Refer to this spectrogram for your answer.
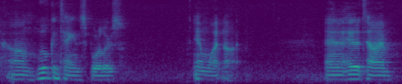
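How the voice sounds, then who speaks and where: A man with an American accent speaks at a medium pitch with fairly even intonation and long, frequent pauses over noticeable background noise. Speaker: gaming video creator. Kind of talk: solo rant to camera. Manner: halting, many fillers.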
